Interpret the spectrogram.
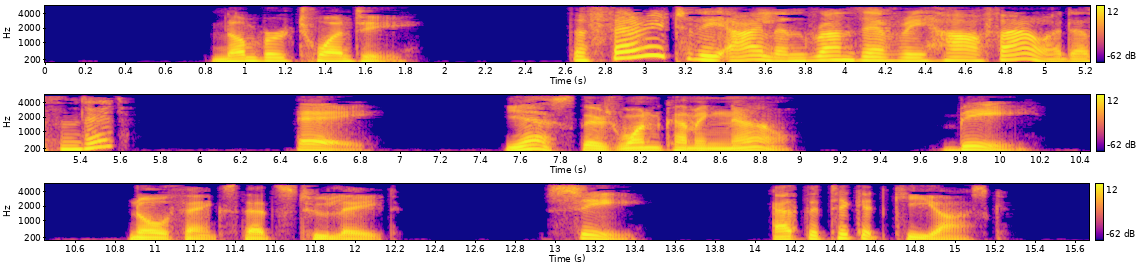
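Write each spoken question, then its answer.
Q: The ferry to the island runs every half hour, doesn't it?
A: A: Yes, there's one coming now.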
